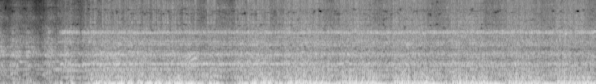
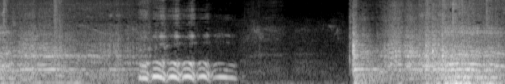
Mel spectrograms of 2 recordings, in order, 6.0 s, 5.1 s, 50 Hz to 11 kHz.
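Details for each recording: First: Fire-damaged Morris Traveller, first start in 44 years, hot-wired with new points, condenser, distributor cap and leads, fuel in the float bowl, vacuum advance unconnected: catches after a brief crank and runs steady with small throttle swells. Running fine. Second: Morris Traveller not run in 44 years, fire damage under the bonnet, after new leads and distributor cap: uneven cranking bursts, then it catches and runs roughly only on spray cleaner in the inlet; fuel delivery suspected, not confirmed.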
